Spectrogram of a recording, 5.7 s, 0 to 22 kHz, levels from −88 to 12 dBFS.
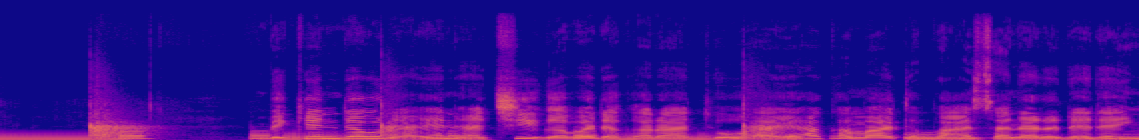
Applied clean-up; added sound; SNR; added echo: neural mask model RNNoise.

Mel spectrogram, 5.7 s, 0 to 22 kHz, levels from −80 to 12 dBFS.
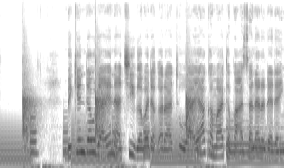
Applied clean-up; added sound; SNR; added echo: none; Piano + Clapping; 3 dB; none.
